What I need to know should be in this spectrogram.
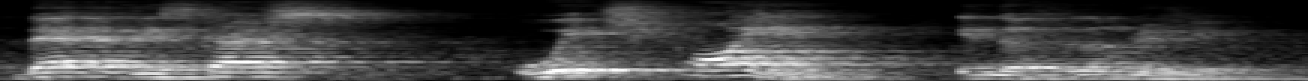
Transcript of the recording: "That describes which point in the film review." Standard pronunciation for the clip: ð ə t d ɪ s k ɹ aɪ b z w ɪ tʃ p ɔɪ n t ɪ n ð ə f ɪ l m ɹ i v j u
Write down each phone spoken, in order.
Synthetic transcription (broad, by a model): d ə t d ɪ s k aɪ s w ɪ tʃ p ɔɪ n t ɪ n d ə f ɪ l m ɹ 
